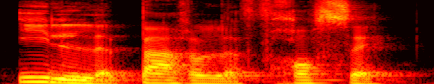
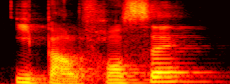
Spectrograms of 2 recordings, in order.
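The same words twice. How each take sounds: First: The L sound of il is pronounced. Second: The L sound of il is dropped. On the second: "will usually be pronounced in a fast-paced conversation"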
